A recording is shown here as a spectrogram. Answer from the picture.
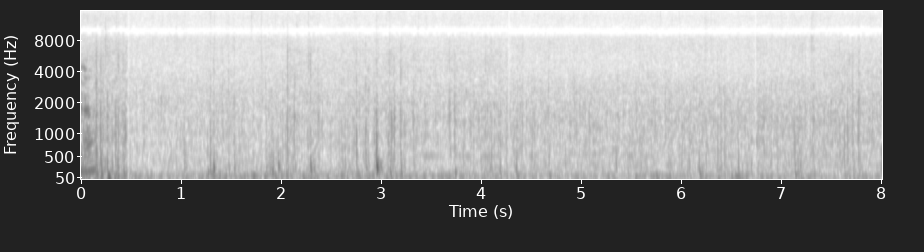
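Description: Steady rain falling, with a few sharp taps about one and a half, two and three seconds in.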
